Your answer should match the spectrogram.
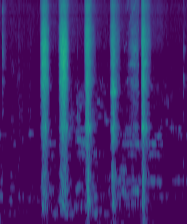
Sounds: Sniff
